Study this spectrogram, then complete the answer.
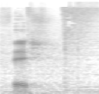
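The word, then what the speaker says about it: ghoti: and it's mr fish so it's spelled g-h-o-t-i but it's pronounced fish yep there's a an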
